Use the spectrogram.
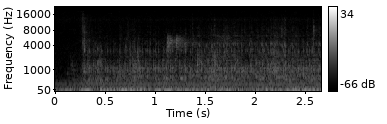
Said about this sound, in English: Hang on 1 second. I have some whiskey to pour.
